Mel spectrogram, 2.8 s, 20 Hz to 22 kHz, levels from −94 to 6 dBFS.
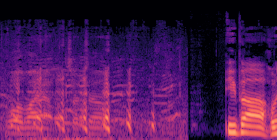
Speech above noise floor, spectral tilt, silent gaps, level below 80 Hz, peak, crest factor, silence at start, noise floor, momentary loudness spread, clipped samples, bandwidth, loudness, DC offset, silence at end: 27 dB; -7.5 dB/octave; none; -48 dBFS; -4 dBFS; 20 dB; 0 s; -48 dBFS; 21 LU; under 0.1%; 12.5 kHz; -23 LUFS; under 0.1%; 0 s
